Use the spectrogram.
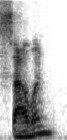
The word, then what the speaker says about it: Samhain: it i know it's it's printed to say um samhain but we actually usually pronounce it salmon so from to yule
